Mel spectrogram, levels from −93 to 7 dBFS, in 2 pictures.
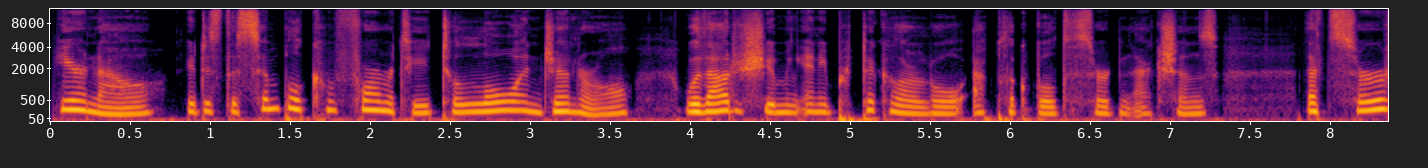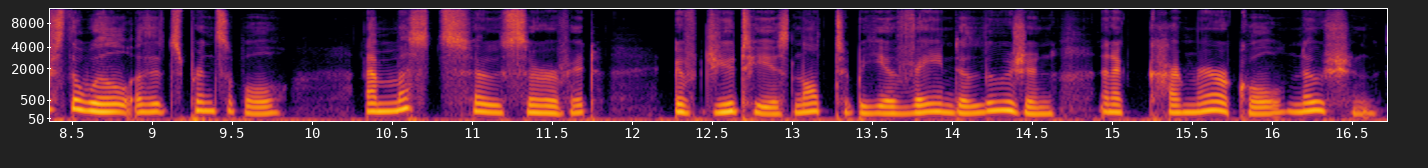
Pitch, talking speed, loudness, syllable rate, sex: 190 Hz, 160 wpm, -19 LUFS, 5.2 syllables/s, female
